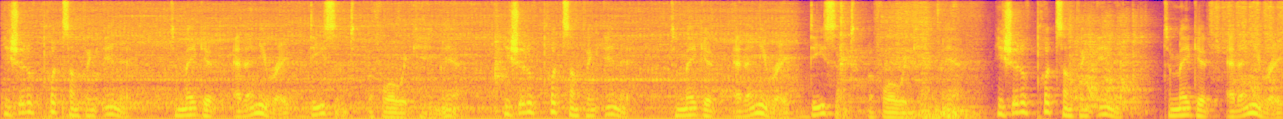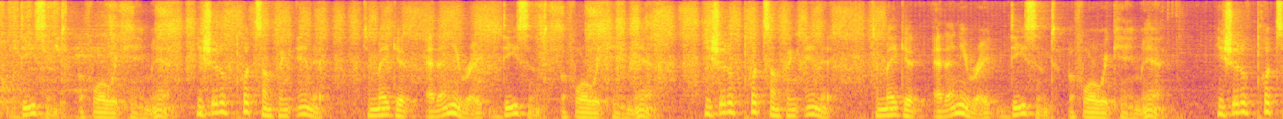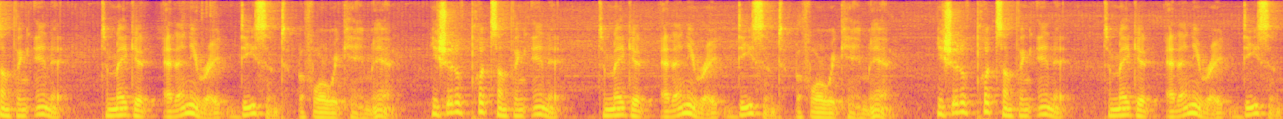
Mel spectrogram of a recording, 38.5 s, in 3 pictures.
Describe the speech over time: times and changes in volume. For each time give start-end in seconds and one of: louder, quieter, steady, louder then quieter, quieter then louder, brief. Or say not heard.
0.0-38.4 steady.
